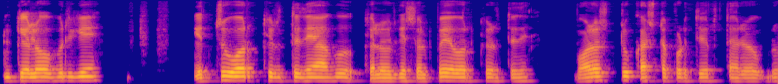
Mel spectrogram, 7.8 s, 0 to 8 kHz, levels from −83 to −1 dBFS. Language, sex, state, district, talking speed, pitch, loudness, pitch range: Kannada, male, Karnataka, Bijapur, 100 wpm, 130 Hz, -20 LUFS, 125-135 Hz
